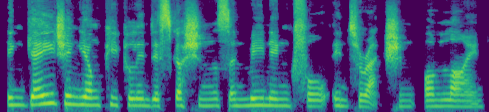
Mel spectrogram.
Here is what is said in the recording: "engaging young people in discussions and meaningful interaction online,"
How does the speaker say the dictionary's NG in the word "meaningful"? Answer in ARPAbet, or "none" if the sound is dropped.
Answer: NG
